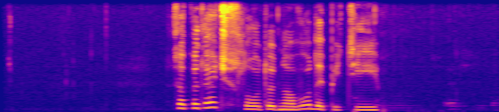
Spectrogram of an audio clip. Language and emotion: Russian, sad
